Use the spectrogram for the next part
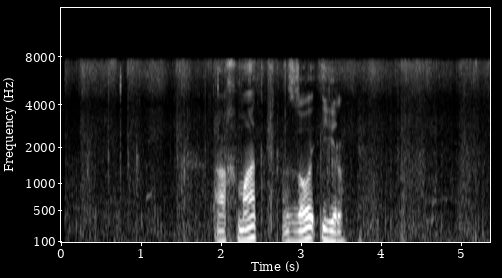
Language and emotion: Russian, neutral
